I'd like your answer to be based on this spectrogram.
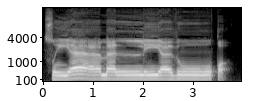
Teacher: there is إدغام كامل without غنة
